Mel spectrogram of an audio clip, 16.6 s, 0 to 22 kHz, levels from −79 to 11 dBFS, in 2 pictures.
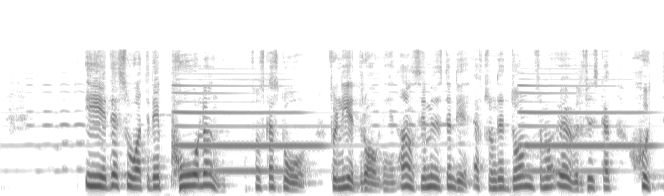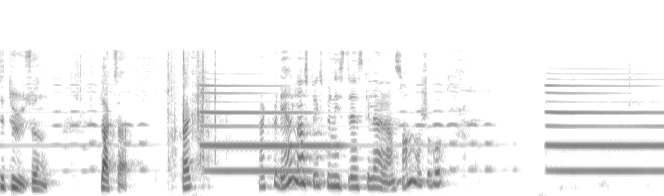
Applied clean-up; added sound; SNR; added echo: classical method log-MMSE.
